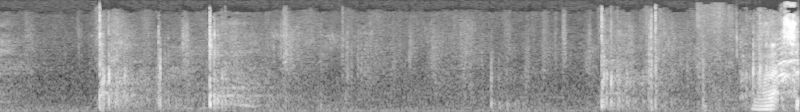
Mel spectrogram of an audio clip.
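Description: Tennis ball on a clay court: several sharp pops, irregularly spaced, from the ball being bounced before the serve and then struck by racket strings in the serve and rally. A man's voice comes in right at the end.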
